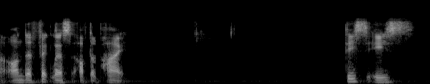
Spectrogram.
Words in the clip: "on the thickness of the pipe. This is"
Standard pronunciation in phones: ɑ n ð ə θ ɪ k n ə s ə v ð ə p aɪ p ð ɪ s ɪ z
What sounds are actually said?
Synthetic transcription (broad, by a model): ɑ n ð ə f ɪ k n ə s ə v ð ə p aɪ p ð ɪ s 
